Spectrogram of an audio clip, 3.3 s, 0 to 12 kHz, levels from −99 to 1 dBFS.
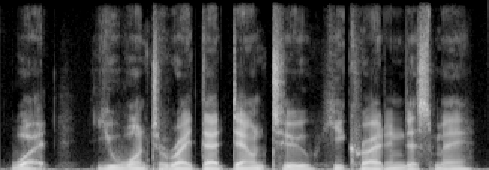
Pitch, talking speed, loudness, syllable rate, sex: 90 Hz, 220 wpm, -19 LUFS, 5.1 syllables/s, male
